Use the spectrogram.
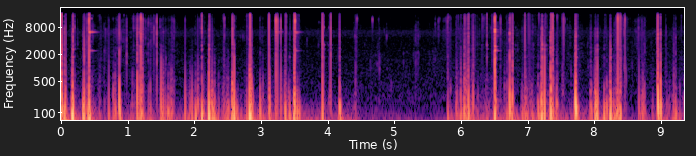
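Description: A metal dental pick scrapes inside the hollow ear canal of a white, soft silicone ear on a binaural microphone. Close, deep scratching and thumping bursts dominate, with brief bright clicks on top. The bursts pause into near silence for about a second and a half in the middle, then resume.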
